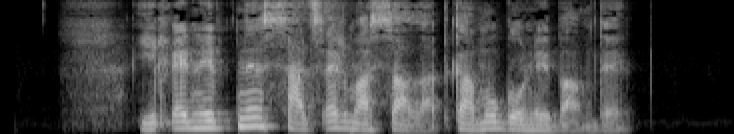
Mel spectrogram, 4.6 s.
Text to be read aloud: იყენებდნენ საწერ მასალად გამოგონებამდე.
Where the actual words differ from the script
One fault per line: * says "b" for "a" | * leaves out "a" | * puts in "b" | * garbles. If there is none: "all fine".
all fine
